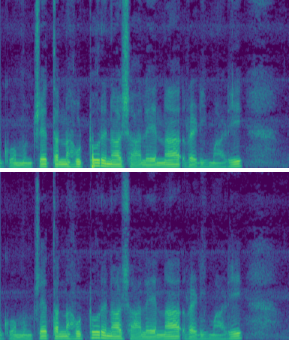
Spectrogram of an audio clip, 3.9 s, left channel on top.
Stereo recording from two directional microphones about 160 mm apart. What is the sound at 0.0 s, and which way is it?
A man's voice, 40° left (ahead or behind).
